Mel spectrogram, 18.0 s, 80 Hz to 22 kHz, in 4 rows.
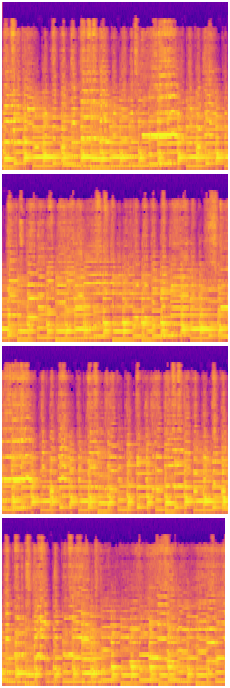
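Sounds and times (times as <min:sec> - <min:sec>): flute melody: 0:00.0 - 0:18.0
piano accompaniment: 0:00.0 - 0:18.0.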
